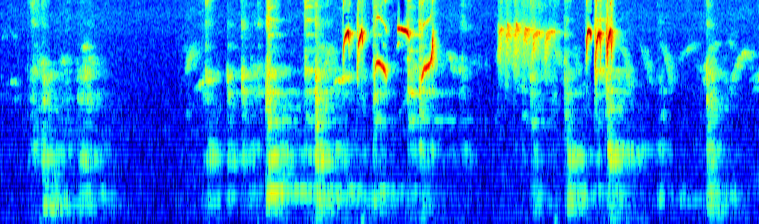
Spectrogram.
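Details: Lure song of a cinereous tit meant to set untrained birds singing. It gives clusters of shrill whistled notes, several sweeping upward, in two bursts separated by a brief pause, over faint clicks.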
